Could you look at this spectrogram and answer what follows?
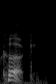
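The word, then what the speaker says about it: Koch: And we see the unknown quantity there, and Jacob Cook, spelled K-O-C-H. I'm sure he's actually going to be excited because a lot of people are going to be able to pronounce his name correctly after this, or they'll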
